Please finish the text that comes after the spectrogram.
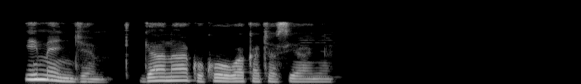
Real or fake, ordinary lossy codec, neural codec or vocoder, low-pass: real; none; none; 7.2 kHz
